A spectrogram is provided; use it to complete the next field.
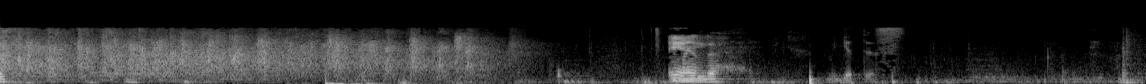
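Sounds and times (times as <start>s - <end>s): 
audience applause: 0.0s - 5.5s
speech: 6.7s - 7.4s, 8.4s - 9.1s.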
